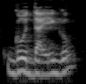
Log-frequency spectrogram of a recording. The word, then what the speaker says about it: Go-Daigo: Je ne suis pas certain comment on prononce ce nom, mais on prononce généralement toutes les voyelles, donc Go-Daigo, 96e empereur du Japon.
